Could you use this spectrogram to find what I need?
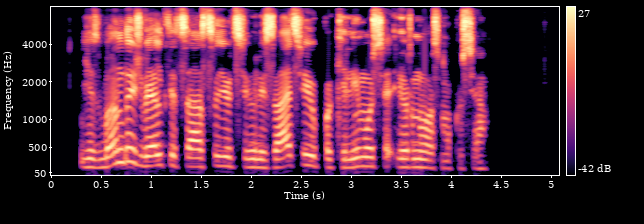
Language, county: Lithuanian, Klaipėda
